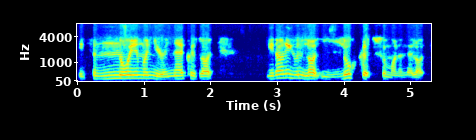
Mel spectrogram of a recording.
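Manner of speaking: normal talking voice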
